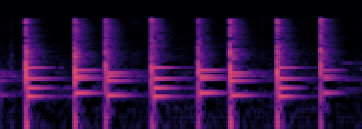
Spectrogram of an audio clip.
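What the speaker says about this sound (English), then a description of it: "there's a trend towards this rhythm that you might call the dembo rhythm" A repeating dembow rhythm beat: eight sharp, evenly punchy percussive hits with tonal, pitched decay, looping in a syncopated pattern, loud and clear with no voices.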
